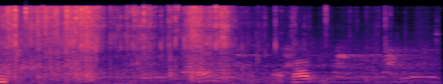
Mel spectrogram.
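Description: Close rustling and crinkling of plastic-wrapped jerseys and shirt fabric, loudest in the first two and a half seconds, then fading.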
